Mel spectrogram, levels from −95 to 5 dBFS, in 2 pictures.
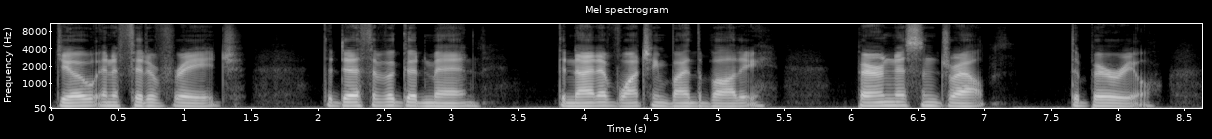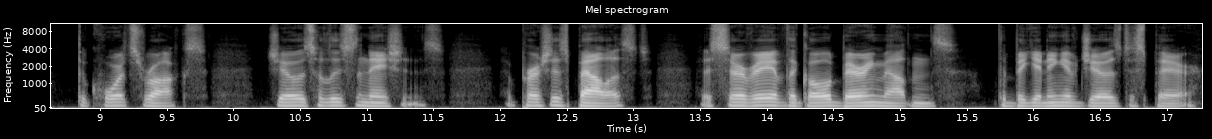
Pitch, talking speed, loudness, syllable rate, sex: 125 Hz, 120 wpm, -20 LUFS, 4.8 syllables/s, male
